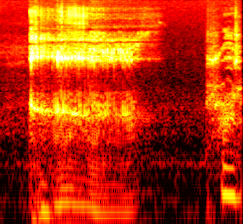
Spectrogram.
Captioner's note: snoring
